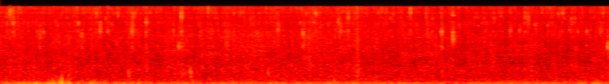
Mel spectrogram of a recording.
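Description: Rain falling and dripping, with scattered light ticks over a steady low rumble.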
